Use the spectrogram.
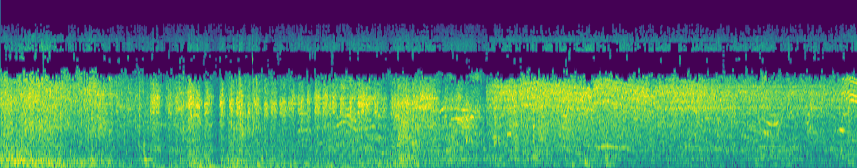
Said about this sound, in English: What's the matter? Who pulled the emergency cord? Who stopped the train?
